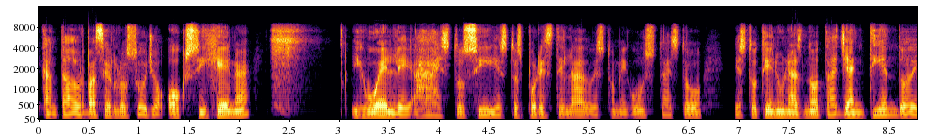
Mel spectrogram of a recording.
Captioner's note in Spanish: resoplido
